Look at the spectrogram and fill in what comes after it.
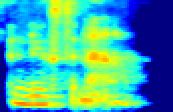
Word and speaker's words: Nuthana: This is how you actually pronounced it. It's pronounced Nuthana, and it means new in Sanskrit.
